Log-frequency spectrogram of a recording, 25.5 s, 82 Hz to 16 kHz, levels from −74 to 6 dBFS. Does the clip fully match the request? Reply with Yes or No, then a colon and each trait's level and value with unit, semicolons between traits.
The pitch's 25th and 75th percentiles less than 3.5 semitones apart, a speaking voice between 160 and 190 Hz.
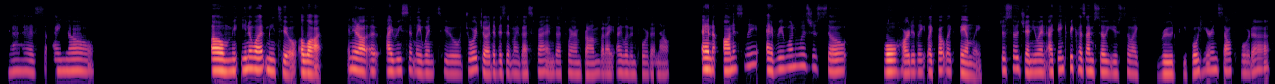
Yes: average, 2.8 semitones; medium, 185 Hz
